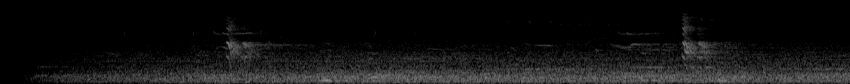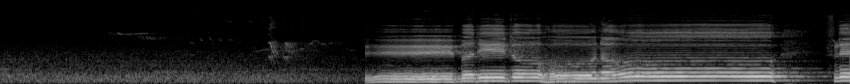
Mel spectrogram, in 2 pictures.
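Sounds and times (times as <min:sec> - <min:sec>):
bird chirps: 0:00.2 - 0:07.7, 0:09.5 - 0:12.2.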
